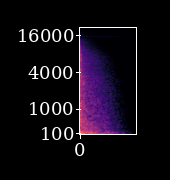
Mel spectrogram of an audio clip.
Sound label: BD, KIT Real Kit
